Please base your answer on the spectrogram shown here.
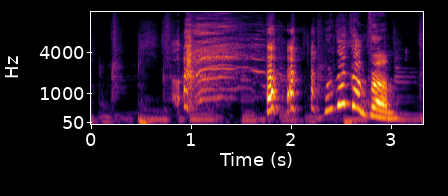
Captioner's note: laughs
